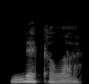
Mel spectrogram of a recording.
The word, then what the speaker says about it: Nikola: In other words, Nikola, if you say it correctly, Nikola, it just rolls off your tongue, and it's just a beautiful thing.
